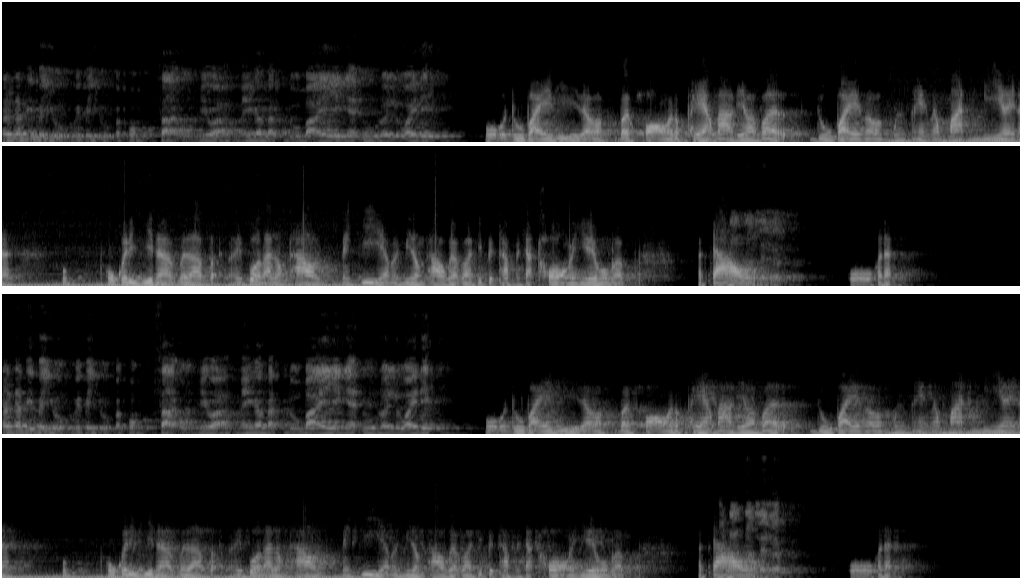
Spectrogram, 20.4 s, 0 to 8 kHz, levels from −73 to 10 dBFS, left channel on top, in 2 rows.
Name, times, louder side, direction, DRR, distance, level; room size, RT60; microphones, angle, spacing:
voice 1, 0.0-4.3 17.3-18.0, right 2 dB, 25° right, 2 dB, 6.0 m, -38 dB
voice 2, 4.8-16.9 17.3-17.7 18.7-19.1, left 2 dB, 85° left, 6 dB, 2.3 m, -28 dB
sound 1, 8.8-13.8, equal, 70° left, 2.5 m, -34 dB
26.5 x 26.0 x 5.9 m, 0.90 s
head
